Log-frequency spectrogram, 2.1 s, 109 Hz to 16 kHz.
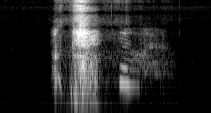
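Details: Single forceful sneeze with a sharp inhaled catch before the burst and a brief voiced tail, part of an allergy sneezing fit that kept going for about 20 minutes.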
